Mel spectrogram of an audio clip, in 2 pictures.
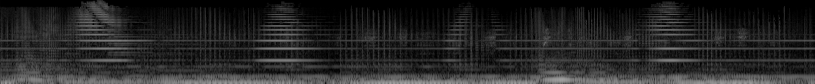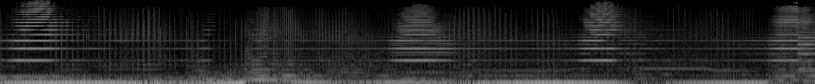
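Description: A dense, atmospheric drone of steady ringing feedback tones over a rumbling, distorted low end, holding at a constant loud level throughout with no voices.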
